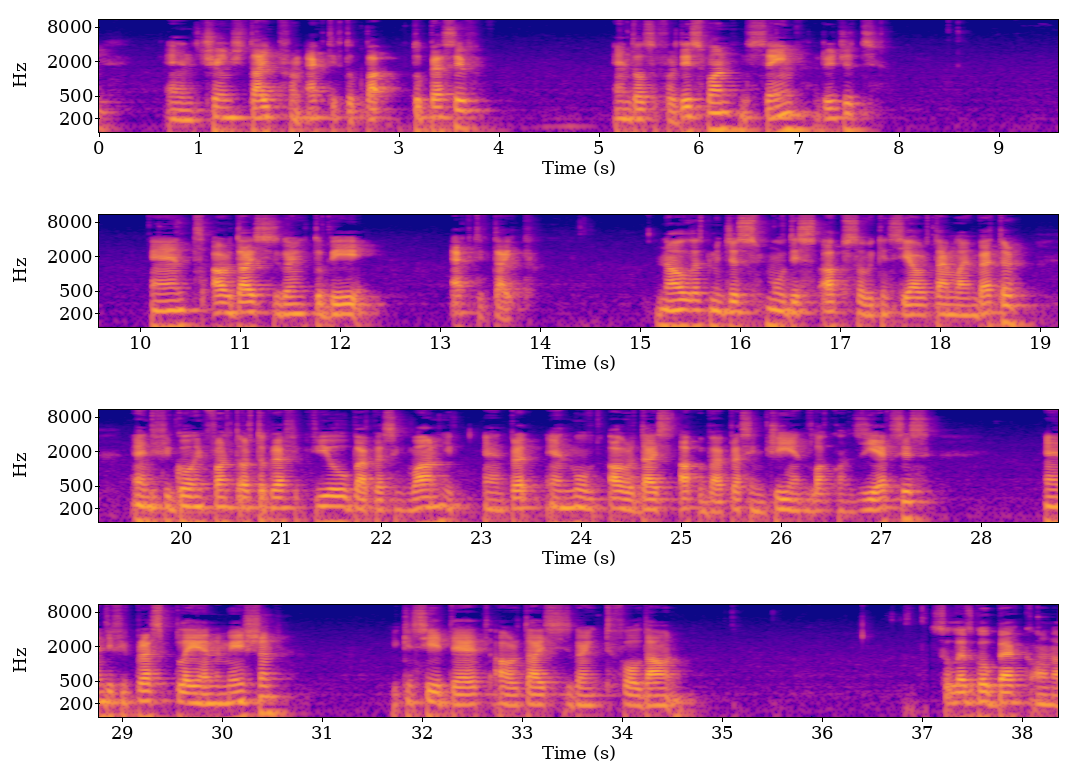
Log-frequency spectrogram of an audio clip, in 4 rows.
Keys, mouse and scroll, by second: 1.5 click, 5.3 click, 6.7 click, 7.8 click, 10.2 click, 11.9 click, 16.4 click, 19.9 KP_1, 25.5 g, 29.3 click, 35.2 space, 38.1 click.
